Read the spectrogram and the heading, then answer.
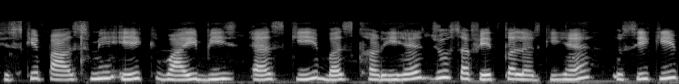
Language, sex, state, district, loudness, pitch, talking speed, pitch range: Hindi, female, Uttar Pradesh, Budaun, -15 LUFS, 235 Hz, 150 wpm, 225-265 Hz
